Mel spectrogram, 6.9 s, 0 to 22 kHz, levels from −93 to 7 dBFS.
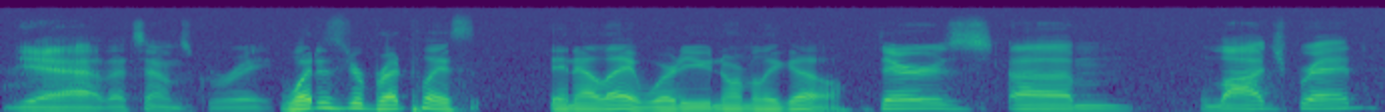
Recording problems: hiss; faint; throughout; 25 dB below the speech

